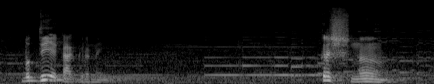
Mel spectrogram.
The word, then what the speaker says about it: कृष्ण: है बुद्धि एकाग्र नहीं कृष्ण कृष्णा नहीं कृष्ण ठाकुर जी का नाम कृष्ण रखा गया अब तो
